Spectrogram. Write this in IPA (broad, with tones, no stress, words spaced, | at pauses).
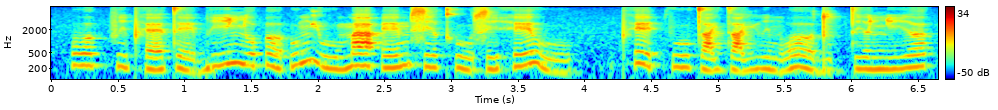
ʋɤː˧k̚fi˧˩pʰɛː˩˧ t̪eː˧˩ biː˧˥ɲo˧˥ ʔɤː˧˩ʔu˧˥ŋjuː˩maː˧ ʔeː˧˥msi˧ə̯kʰuː˧˩ si˩˧ heː˧˥ʋu˩ | pʰeː˥˨t̚ fuː˧t̪a˩˧jt̪a˩˧j ʋi˧˩mʋɤː˥˨du˧˩p̚t̪i˧ə̯ ɲi˧˥ə̯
